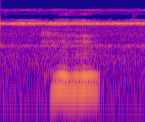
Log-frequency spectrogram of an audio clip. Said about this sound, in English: I was just standing out here listening to these crickets, and I just wanted to share my crickets with you real quick. You feel me?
